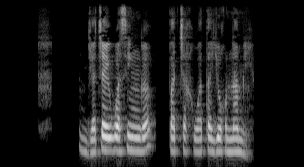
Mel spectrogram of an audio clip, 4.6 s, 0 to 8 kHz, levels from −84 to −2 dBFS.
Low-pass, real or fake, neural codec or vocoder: 7.2 kHz; real; none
